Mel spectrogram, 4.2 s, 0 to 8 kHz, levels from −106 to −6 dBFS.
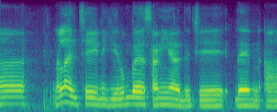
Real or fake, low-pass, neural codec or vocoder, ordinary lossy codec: real; 7.2 kHz; none; Opus, 16 kbps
